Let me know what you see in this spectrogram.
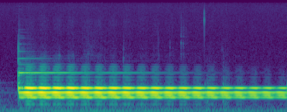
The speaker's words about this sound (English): Here are some beautiful melodic sounds recorded in high fidelity. Vibraphone.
